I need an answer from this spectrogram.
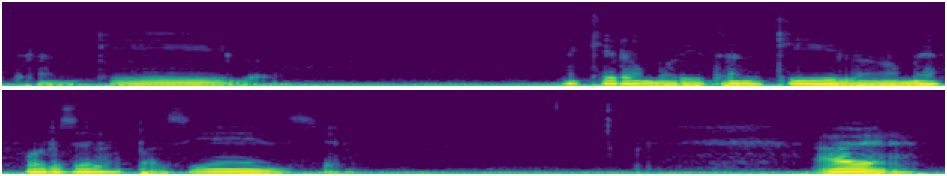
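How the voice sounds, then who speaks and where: A man's voice: fairly low pitch, a little slow, creaky, narrow, tinny audio, slight background noise. A young man with a Venezuelan accent, hosting a podcast in a casual comedic monologue, joking, swearing and rambling as he talks. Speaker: podcast host.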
